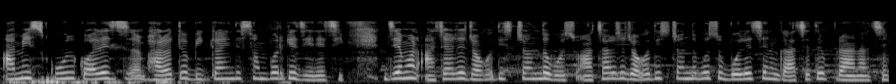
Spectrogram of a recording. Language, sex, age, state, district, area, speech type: Bengali, female, 30-45, West Bengal, Jhargram, rural, spontaneous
